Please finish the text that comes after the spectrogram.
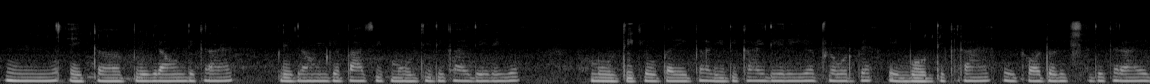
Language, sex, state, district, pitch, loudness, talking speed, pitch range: Hindi, female, Bihar, Madhepura, 165 Hz, -30 LUFS, 140 wpm, 155-170 Hz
